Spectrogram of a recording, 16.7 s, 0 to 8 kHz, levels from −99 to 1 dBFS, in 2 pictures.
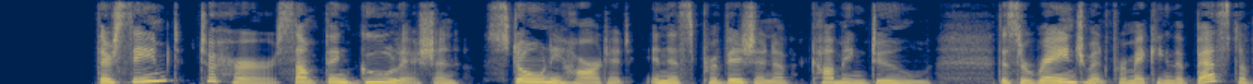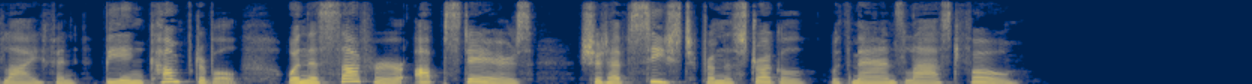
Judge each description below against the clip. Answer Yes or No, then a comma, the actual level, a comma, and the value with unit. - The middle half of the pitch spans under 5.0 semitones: Yes, average, 4.2 semitones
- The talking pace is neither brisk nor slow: Yes, average, 145 wpm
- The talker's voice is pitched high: Yes, high, 200 Hz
